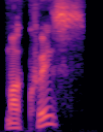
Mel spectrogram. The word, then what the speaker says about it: Marques: Marques?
